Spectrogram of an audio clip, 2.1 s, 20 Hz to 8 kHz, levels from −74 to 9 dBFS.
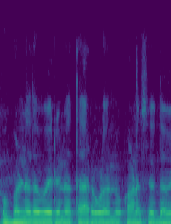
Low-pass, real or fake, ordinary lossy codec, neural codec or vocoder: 7.2 kHz; real; Opus, 24 kbps; none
